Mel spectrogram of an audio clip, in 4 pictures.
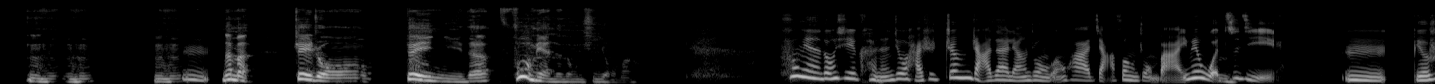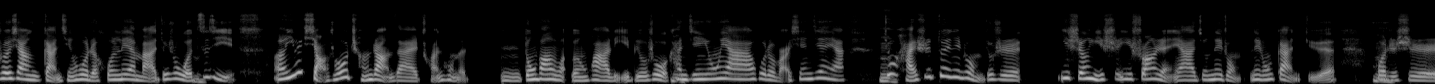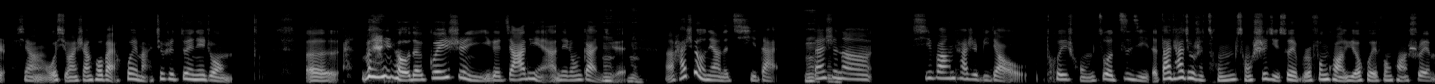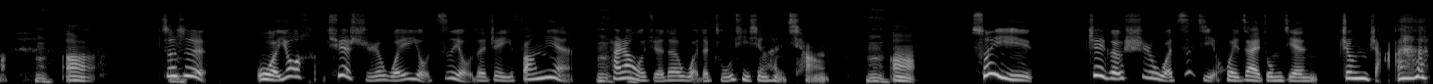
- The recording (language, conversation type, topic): Chinese, podcast, 混合文化背景对你意味着什么？
- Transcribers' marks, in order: teeth sucking; tsk; laughing while speaking: "温柔地"; giggle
